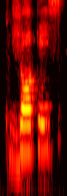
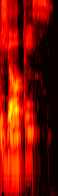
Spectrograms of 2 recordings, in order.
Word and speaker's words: jóqueis: Em jóqueis, a letra U, olha, atenção, não é uma vogal. É uma letra muda. Você pode perceber pela pronúncia que na palavra jóqueis você não tem pronúncia do U.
